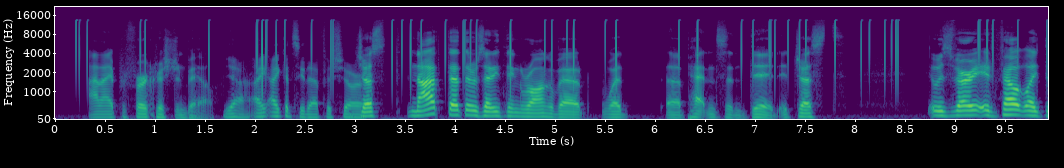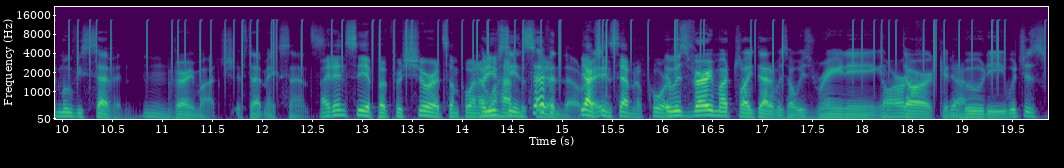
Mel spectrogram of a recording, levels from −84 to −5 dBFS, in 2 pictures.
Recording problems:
crackle, like an old record; loud; 10 dB below the speech

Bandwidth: 13.5 kHz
